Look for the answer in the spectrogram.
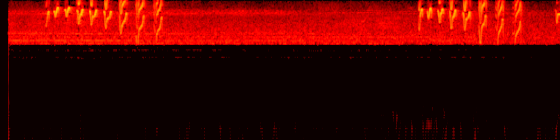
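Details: Rufous-breasted hermit, a hummingbird, giving twittering song: a fast series of about ten very high, sharp descending notes lasting a second, repeated after a pause of about two and a half seconds.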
